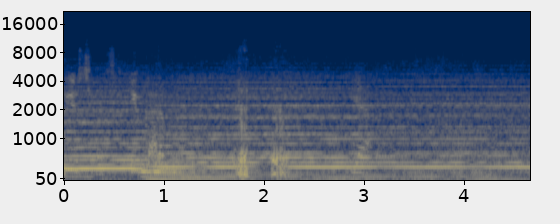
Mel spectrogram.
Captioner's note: snorts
